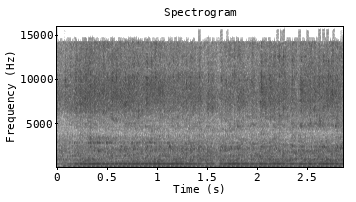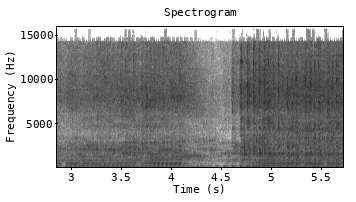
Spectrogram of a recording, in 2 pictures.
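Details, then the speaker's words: Used Honda Vario 110 Techno scooter started up while checking for misfire during a used-bike inspection; starts readily and settles into an even steady putter with no skips or stumbles; normal idle. "Kemudian dengarkan suara mesinnya teman-teman, apakah dia ngopot atau enggak ya, bisa dilihat di sininya ya. Ini aman ya teman-teman."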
